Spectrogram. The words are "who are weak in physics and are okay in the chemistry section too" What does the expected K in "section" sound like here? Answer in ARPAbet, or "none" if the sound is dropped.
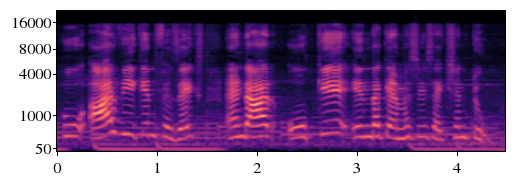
K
